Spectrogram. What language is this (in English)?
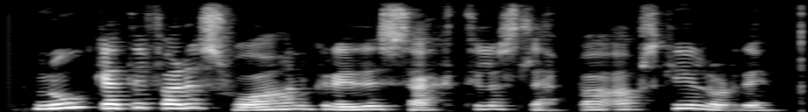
Icelandic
